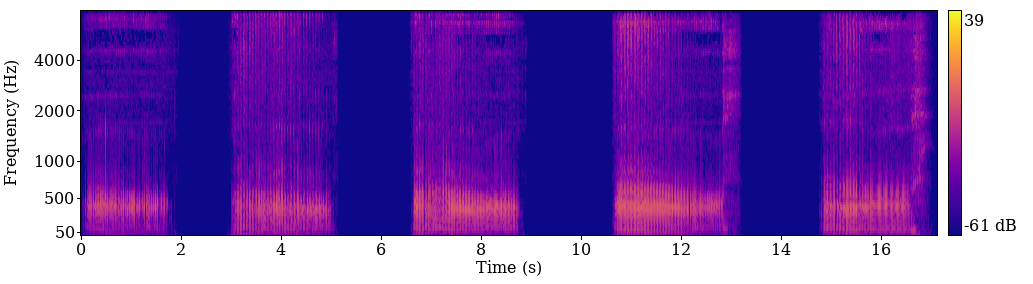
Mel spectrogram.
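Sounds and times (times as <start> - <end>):
low bird-like creature growl: 0.0 - 1.9, 3.0 - 5.2, 6.6 - 8.9, 10.7 - 13.2, 14.8 - 17.1.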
